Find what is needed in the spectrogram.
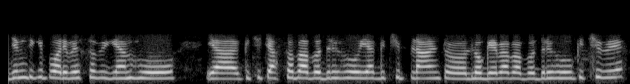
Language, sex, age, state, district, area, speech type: Odia, female, 18-30, Odisha, Sambalpur, rural, conversation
